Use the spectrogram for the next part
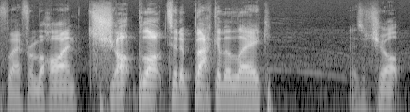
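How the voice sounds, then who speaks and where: A man giving excited play-by-play commentary over a wrestling video game, calling each move as it happens with frequent exclamations. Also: mid-range voice, moderate pace, smooth.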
